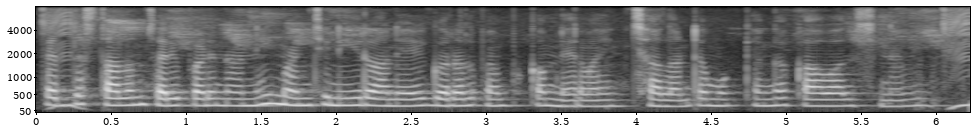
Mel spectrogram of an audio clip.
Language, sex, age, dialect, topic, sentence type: Telugu, female, 31-35, Central/Coastal, agriculture, statement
